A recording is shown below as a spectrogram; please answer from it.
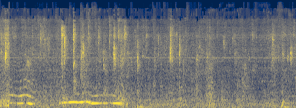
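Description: Shower water runs in a steady broad hiss, with some faint background sounds mixed in.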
